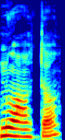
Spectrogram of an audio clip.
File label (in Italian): "swimming", Italian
